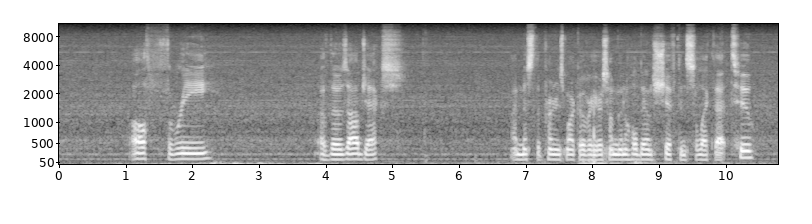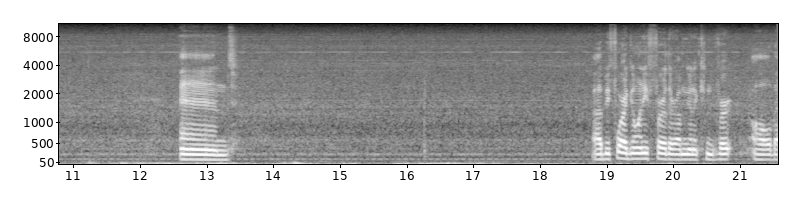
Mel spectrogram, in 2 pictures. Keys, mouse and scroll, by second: 8.5 shift+click, 20.2 click.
